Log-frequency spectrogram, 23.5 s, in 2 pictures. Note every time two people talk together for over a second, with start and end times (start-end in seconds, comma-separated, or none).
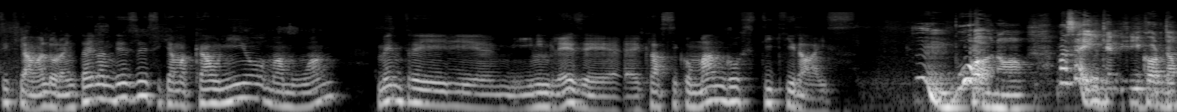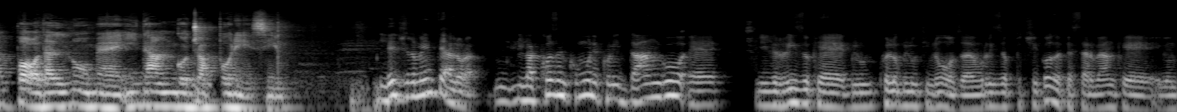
none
